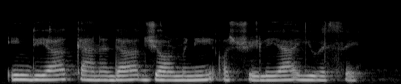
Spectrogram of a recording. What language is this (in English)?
Nepali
